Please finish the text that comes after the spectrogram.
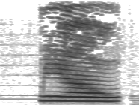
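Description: A small white cat gives a single drawn-out meow, steady and fairly loud, its pitch sliding gently downward for about a second before stopping abruptly, followed by a faint low hum.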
